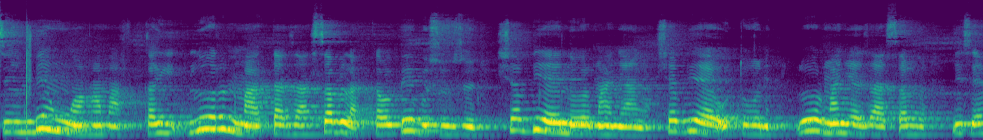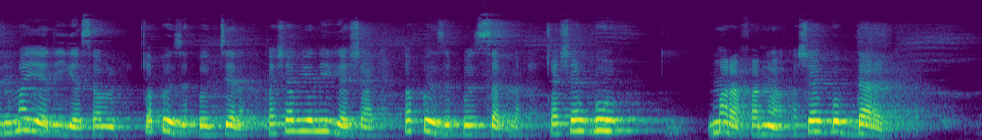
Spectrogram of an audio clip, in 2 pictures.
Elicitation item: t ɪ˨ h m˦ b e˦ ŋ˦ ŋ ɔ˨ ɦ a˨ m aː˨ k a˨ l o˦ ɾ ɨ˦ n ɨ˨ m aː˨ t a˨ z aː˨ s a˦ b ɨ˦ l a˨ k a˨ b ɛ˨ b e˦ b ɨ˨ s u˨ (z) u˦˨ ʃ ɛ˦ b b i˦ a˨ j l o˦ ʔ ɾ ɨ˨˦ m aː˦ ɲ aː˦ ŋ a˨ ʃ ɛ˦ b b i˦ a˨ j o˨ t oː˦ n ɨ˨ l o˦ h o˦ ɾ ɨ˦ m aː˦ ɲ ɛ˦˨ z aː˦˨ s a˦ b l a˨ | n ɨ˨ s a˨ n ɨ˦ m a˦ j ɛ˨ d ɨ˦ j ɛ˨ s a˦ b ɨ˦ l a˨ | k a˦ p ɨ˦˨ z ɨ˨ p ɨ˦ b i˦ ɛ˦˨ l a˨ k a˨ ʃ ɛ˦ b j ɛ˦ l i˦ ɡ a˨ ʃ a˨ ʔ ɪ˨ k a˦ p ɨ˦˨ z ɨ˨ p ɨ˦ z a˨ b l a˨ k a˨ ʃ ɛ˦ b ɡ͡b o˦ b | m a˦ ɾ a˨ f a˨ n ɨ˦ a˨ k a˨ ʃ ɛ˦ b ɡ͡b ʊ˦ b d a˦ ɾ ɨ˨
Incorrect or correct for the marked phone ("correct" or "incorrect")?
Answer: correct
